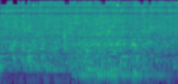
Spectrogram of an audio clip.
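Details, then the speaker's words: Toilet cistern flushed after the water level was set: a full, forceful rush of water sustained throughout with no weak trickle or hiss. The compact flush parts give a strong, normal flush. "Nice big flush on that. Brilliant parts, by the way. These always give a really good flush and they're very compact."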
